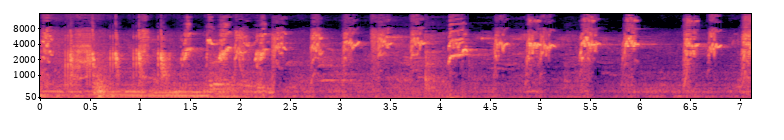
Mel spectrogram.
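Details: Javan myna in the wild, very vocal, a female's chattering used as a lure for young mynas: harsh, buzzy squawks and chips in a quick burst, then spaced rasping notes about every half second, with a faint low hum early on.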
